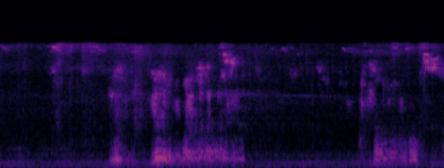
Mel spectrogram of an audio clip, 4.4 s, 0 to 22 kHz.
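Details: Yakutian Laika recorded in April 2023 giving low, rough grumbling growl-like vocal bursts, one bout around a second long followed by a pause and a second shorter bout, over steady low background hum.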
